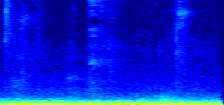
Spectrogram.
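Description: A pause filled by a low, steady rumble of room noise, with only a few faint soft sounds above it.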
